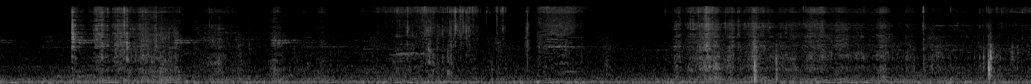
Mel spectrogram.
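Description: Small hand trowel scooping dry red soil and tipping it onto a heap of potting soil on a concrete floor: gritty scraping and crumbling in several short spells, with two sharp clicks in the second half.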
